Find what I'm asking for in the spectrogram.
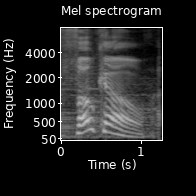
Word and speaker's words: FOCO: FOCO. FOCO. FOCO. Pronounced like Fort Collins, not spelled like Fort Collins.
